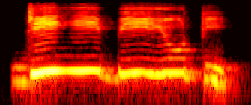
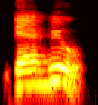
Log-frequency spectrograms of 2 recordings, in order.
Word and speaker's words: debut: DEBUT. Debut. Yes, T is silent.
